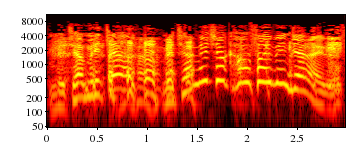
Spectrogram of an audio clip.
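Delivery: laughing protest. Real, not acted. Laughing at Kansai denial.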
